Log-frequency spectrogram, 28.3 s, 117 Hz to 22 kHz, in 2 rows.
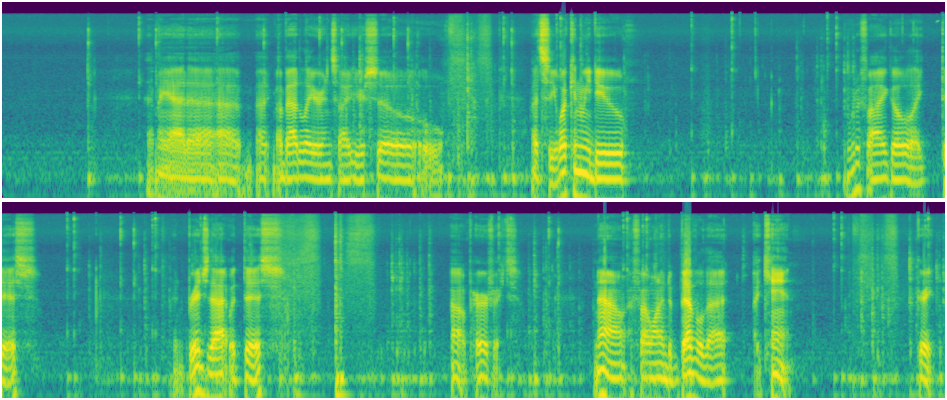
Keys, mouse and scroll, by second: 2.0 middle drag, 3.1-3.8 middle drag, 4.7-5.0 drag, 5.3 ctrl+z, 5.8 drag, 6.1 Tab, 6.9 ctrl+KP_3, 7.9 z, 8.6 b, 12.1 shift+d, 12.6 s, 15.9 middle click, 16.1 z, 17.0 alt+shift+click, 18.5 F3, 19.9 a, 20.1 a, 20.3 Tab, 22.0 Tab, 22.3 shift+click, 24.3 ctrl+b, 27.1 ctrl+KP_3, 27.7 z, 28.1 a, 28.2 a.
